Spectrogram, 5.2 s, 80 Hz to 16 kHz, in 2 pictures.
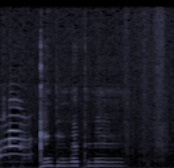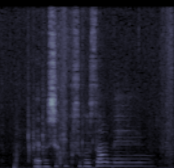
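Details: Munchkin kitten, 24 days old, from the litter of Momo, a Munchkin cat, mewing indoors: several thin, high, tonal mews, some short and some drawn out and slightly falling, with a brief clatter and pause between them.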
